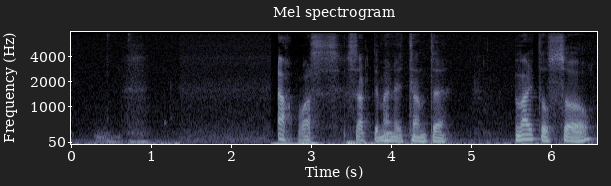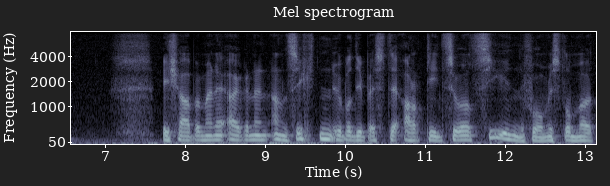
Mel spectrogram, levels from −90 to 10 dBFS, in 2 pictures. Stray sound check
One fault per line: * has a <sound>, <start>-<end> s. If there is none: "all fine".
all fine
